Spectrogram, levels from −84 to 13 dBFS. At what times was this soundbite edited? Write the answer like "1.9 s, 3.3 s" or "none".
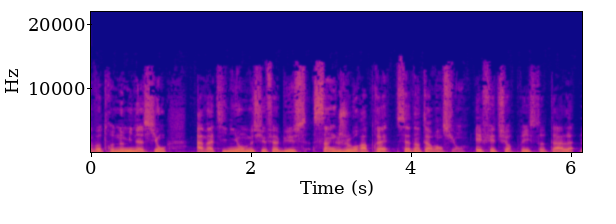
4.7 s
